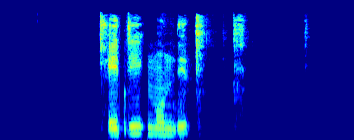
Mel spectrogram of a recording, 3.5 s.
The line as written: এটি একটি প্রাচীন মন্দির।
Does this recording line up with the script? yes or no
no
